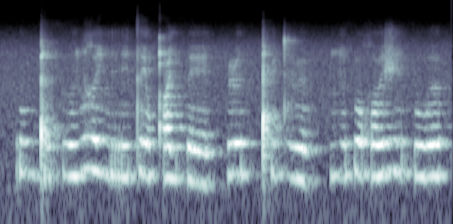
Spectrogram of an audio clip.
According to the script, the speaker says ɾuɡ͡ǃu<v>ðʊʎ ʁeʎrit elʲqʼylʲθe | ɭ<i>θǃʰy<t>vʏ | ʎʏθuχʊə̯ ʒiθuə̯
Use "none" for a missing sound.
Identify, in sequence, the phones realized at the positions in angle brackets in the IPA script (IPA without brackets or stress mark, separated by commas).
θ, i, t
